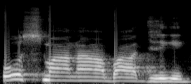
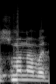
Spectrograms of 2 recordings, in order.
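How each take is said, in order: First: The first vowel is an 'o' sound. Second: The first vowel is an 'u' sound. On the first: Outsiders said it like Osama bin Laden's name. The speaker calls it wrong. "त्याचा उच्चार ओस ओसामा bin Laden सारखा" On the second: This is the local name of the breed. The speaker calls it right. "इसको उस्मानाबादी बोलते"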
